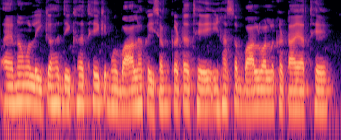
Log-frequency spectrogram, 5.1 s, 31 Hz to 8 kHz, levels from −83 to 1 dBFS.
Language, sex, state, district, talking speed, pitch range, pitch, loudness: Chhattisgarhi, male, Chhattisgarh, Bilaspur, 200 wpm, 115-130 Hz, 120 Hz, -15 LUFS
